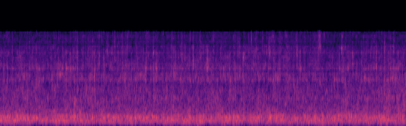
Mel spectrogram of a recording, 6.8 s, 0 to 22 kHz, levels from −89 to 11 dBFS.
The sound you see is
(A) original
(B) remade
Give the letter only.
B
